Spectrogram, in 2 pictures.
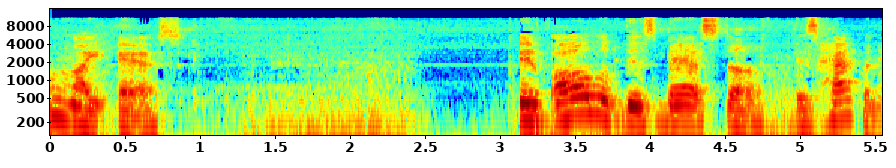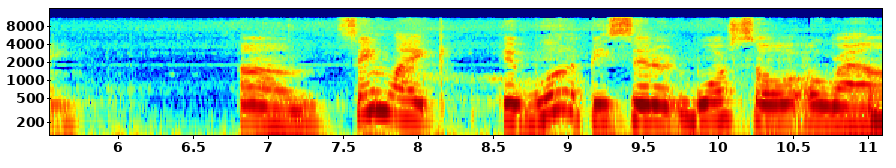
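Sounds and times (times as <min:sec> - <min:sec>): weak low hum: 0:02.6 - 0:11.0.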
